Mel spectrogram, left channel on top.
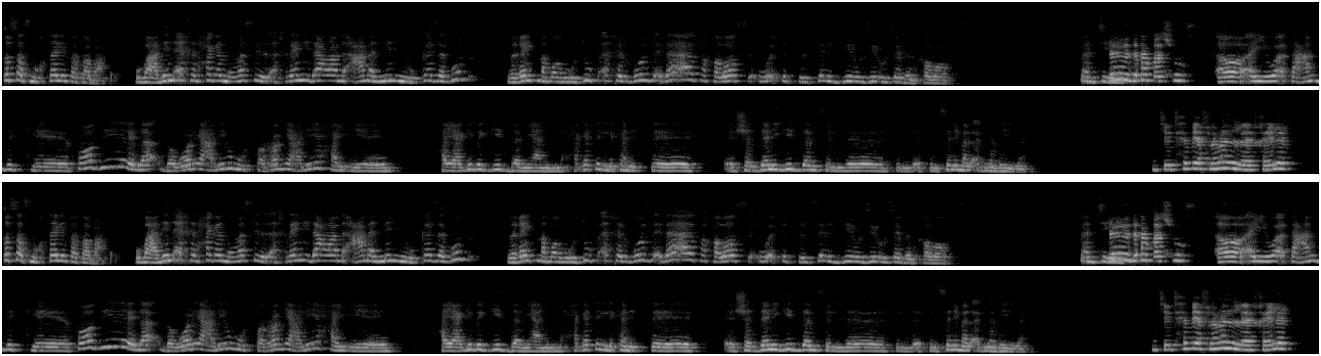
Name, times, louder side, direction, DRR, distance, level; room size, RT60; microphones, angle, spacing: voice 1, 0.0-1.0 1.3-4.7 5.1-9.5 10.8-11.3 12.1-17.1 17.5-20.1 20.4-23.4, equal, 50° right, 1.0 m, -32 dB
voice 2, 11.1-11.8 24.7-26.0, equal, 30° right, 2.0 m, -27 dB
5.1 x 3.6 x 2.6 m
head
